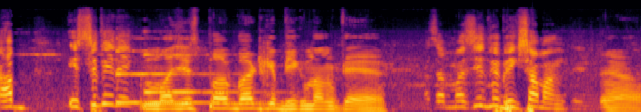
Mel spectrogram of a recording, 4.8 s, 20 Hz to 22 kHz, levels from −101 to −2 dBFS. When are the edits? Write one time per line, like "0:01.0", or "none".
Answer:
0:00.9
